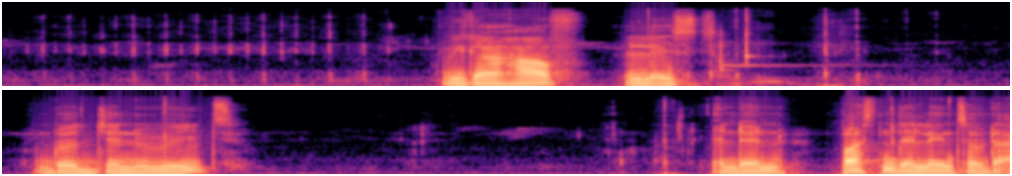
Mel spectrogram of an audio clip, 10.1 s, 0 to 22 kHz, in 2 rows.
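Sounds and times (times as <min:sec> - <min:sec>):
keyboard keys clicking: 0:00.0 - 0:02.1.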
